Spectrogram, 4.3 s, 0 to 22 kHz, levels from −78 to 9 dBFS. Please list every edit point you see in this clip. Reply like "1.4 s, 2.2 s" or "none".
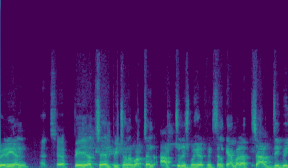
none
